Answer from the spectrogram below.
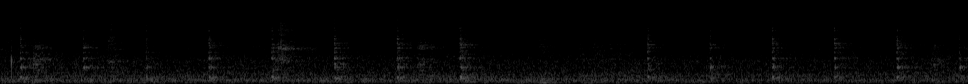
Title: Knocking sound from the ceiling fan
